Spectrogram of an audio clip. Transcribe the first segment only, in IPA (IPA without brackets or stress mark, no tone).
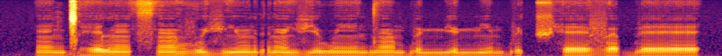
ɛ̃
